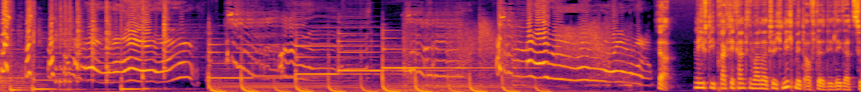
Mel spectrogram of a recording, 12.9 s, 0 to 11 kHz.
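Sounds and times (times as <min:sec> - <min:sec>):
steady thumping beat with sustained tones: 0:00.0 - 0:08.3
dog whining, whimpering and yelping: 0:00.0 - 0:09.8
speech: 0:09.9 - 0:12.9.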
